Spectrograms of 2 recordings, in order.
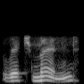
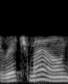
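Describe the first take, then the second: First: The second syllable sounds like 'mund'. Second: The second syllable sounds like 'mound'. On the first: The name is read as the common spelling. The speaker calls it wrong. "people would read the, the, the name and, and call it Richmond" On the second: The name contains an extra letter. The speaker calls it right. "it actually has a U in it, and it's Richmond"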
